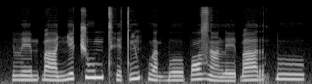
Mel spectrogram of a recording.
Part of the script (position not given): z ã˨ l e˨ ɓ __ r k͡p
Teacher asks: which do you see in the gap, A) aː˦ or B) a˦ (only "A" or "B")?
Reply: A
